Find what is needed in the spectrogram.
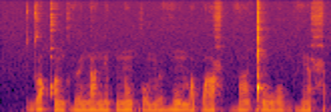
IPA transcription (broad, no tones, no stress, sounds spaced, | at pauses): d u qʼ ũ ɡʱ ø n ɑ n ẽ p n õ k o m ø ɦ ũ m ɑ p ɑ ħ bʱ ɑ̃ ǃ ũ w o bʱ ẽ ħ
